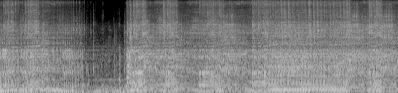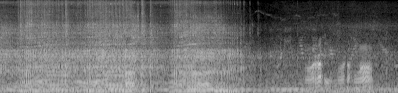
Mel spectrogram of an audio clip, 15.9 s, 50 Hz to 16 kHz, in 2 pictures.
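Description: A motorcycle engine fitted with a cheap PWK 28 mm carburetor is revved repeatedly, with its pitch climbing and falling in rising and dropping sweeps from close range over a steady idle.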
